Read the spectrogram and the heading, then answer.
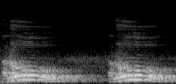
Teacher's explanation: طب ضم رو رو، تجد ان راس اللسان ترتعد · Term: ارتعاد راس اللسان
